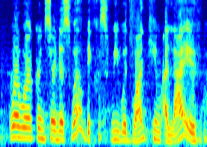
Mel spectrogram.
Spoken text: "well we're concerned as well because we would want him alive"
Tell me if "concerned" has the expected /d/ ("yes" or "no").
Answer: yes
